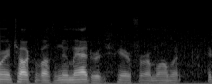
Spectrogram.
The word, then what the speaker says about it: New Madrid: Madrid seismic Zone and if you call it New Madrid you know you're not from Missouri it's New Madrid there's a town in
